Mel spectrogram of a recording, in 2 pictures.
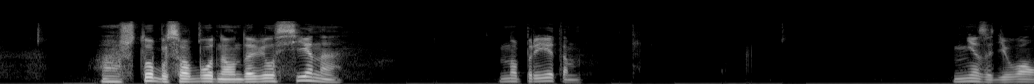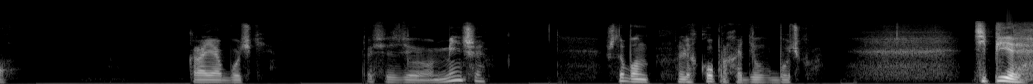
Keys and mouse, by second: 0.4-1.2 middle drag, 2.0-4.4 shift+middle drag, 7.9-10.1 middle drag, 14.4-17.0 middle drag.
